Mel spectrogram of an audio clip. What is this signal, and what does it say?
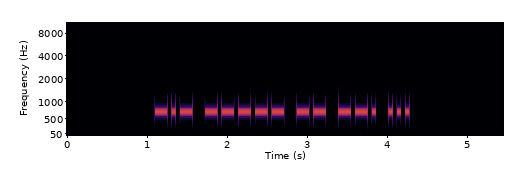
Morse code, heard as a keyed tone, about 22 wpm, 700 Hz. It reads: K0MGS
